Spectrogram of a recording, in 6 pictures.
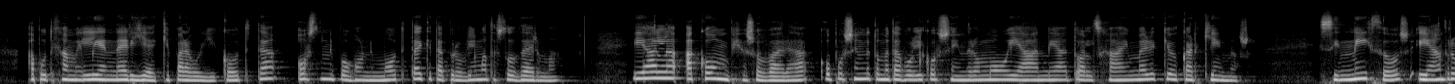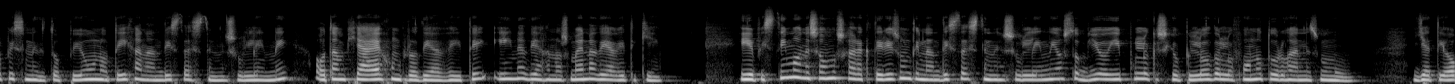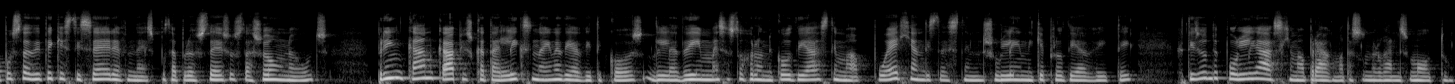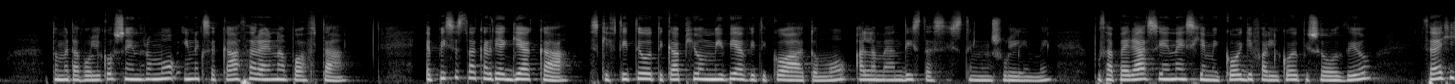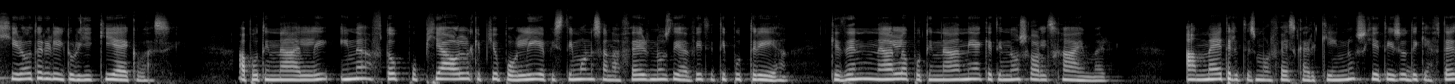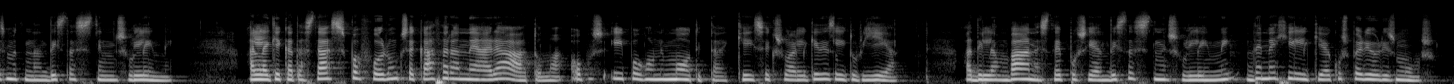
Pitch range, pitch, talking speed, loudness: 200-240 Hz, 220 Hz, 140 wpm, -22 LUFS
